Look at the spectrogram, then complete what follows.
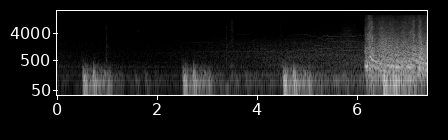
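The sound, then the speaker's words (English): Three deep, booming heartbeat thumps in a trailer for a car-racing film land about two seconds apart, each fading into a low rumble, before a loud roaring rush of engine-like noise bursts in and fills the end. “Heartbeat in the background.”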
